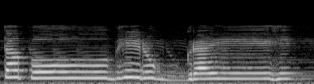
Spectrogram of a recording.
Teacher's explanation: ವಿಸರ್ಗದ ಉಚ್ಚಾರಣೆ ಹಿ ಎಂದು ಬರಬೇಕು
